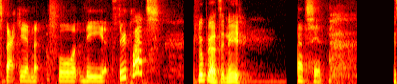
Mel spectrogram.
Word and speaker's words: Flugplatz: Flugplatz, indeed.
